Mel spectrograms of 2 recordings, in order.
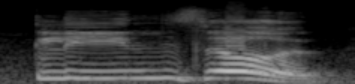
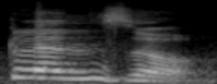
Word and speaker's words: cleanser: And the last word here is, it is not cleanser, it is cleanser.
